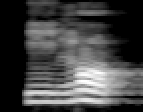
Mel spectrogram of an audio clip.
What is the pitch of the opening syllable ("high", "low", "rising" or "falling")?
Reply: low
